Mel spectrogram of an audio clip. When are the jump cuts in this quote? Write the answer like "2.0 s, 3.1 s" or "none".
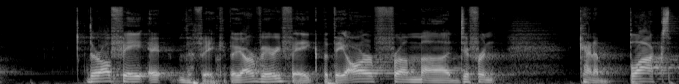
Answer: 1.1 s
